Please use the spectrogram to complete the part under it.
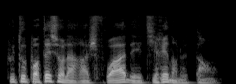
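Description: A man narrating a fantasy novel in a measured storytelling manner. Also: low-pitched, very animated, darkish tone, husky, dry recording. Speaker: audiobook narrator. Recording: dry close studio sound.

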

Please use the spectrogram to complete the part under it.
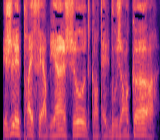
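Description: A man's voice: medium pitch, steady tone, measured pace, breathy edge, dry recording, clean studio sound. A man voicing a cruel, sneering enemy soldier in an audiobook, mocking and smug. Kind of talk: audiobook character voice.

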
